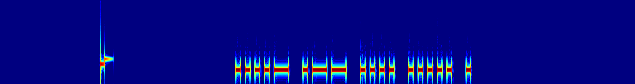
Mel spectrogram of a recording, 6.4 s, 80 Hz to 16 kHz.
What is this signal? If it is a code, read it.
Morse code, heard as a keyed tone, about 25 wpm, 700 Hz. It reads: 4WH5E
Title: Five Challenging Letter-Number Combinations 25wpm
